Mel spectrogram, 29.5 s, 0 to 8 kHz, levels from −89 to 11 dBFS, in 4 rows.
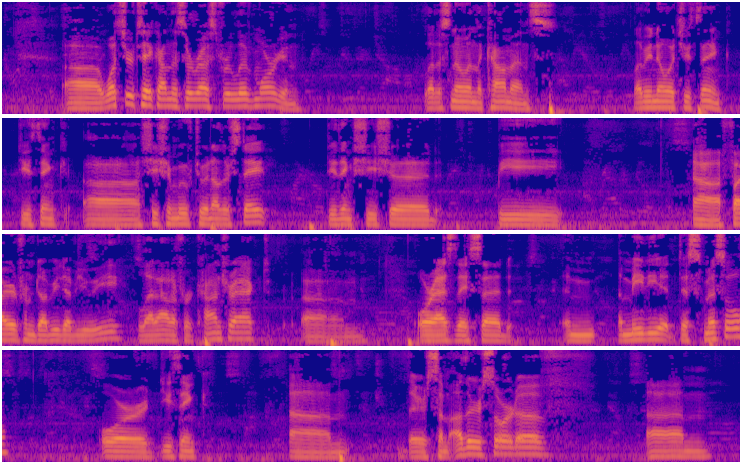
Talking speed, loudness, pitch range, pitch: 135 wpm, -26 LUFS, 100-120 Hz, 105 Hz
